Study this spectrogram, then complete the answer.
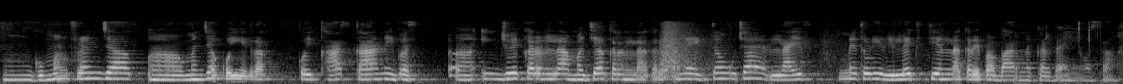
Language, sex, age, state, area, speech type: Sindhi, female, 30-45, Gujarat, urban, spontaneous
